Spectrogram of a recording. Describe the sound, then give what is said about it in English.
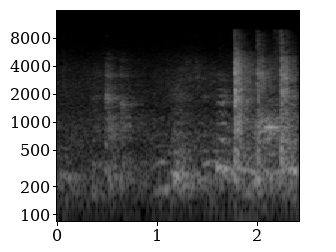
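Brief applause from a church audience breaks out partway through, a short burst of clapping that rises quickly after a quieter stretch with faint voices in the room. “I was standing here till you clap.”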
